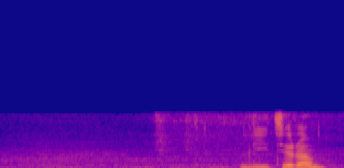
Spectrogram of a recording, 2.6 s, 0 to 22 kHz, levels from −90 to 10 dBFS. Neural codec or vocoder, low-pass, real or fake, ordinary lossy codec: none; 7.2 kHz; real; none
